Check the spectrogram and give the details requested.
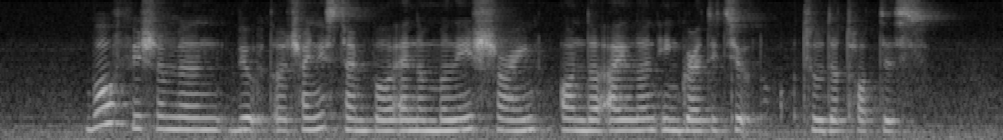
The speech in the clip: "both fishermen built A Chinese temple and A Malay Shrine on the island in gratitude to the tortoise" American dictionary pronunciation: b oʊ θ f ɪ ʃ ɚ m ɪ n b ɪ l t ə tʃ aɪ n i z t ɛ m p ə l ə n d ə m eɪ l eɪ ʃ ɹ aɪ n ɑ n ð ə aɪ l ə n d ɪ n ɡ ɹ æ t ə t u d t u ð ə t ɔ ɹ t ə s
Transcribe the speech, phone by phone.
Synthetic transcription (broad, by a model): b oʊ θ f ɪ ʃ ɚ m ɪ n b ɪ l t ə tʃ aɪ n i s t ɛ m p ə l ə n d ə m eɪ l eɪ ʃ aɪ n ɑ n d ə aɪ l ə n d ɪ n ɡ ɹ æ t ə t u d t u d ə t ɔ t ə s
